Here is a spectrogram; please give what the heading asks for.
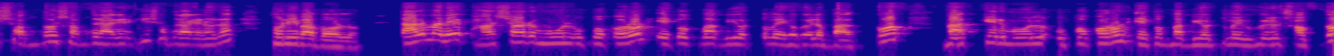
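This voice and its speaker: This male admission test tutor is young and high-voiced, and his sound is dry and close with no echo. In an online exam-prep lecture, he asks questions and supplies the answers himself, repeating key terms in an informal style that mixes in English words.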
